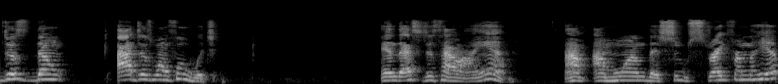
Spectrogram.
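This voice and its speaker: A woman speaks fairly slowly at a medium pitch, with ordinary pitch variation. Long pauses come often. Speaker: life coach. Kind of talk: livestream talk to viewers. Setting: live video stream. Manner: loud; animated.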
